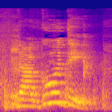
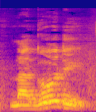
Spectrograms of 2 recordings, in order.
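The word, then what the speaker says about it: Na gode: And in my best Nigerian accent, I am going to tell you, Nagodi. Nagodi.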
